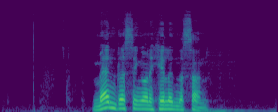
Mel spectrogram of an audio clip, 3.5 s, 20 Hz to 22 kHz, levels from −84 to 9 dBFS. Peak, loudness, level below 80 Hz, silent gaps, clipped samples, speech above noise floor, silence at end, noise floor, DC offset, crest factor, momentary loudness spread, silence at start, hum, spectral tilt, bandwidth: -4 dBFS; -21 LUFS; -54 dBFS; none; under 0.1%; 45 dB; 0.65 s; -65 dBFS; under 0.1%; 20 dB; 10 LU; 1.15 s; none; -7.5 dB/octave; 13 kHz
